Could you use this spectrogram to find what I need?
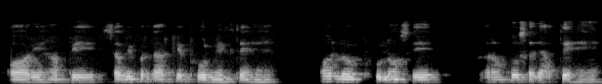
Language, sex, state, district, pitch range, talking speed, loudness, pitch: Hindi, male, Bihar, Saran, 110-115 Hz, 170 wpm, -19 LUFS, 110 Hz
